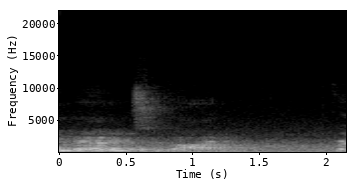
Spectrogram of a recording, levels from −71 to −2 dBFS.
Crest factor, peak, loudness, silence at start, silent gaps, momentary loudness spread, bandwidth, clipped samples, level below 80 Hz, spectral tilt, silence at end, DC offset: 14 dB; -10 dBFS; -26 LUFS; 0 s; none; 13 LU; 14 kHz; under 0.1%; -42 dBFS; -6 dB/octave; 0 s; under 0.1%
